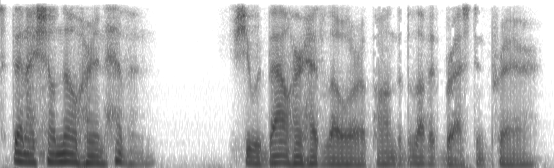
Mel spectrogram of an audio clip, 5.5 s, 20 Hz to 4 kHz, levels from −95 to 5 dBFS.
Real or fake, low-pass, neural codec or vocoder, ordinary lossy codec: fake; 3.6 kHz; codec, 16 kHz, about 1 kbps, DyCAST, with the encoder's durations; AAC, 24 kbps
